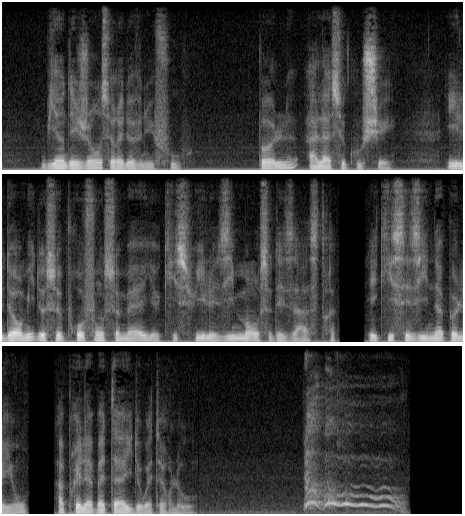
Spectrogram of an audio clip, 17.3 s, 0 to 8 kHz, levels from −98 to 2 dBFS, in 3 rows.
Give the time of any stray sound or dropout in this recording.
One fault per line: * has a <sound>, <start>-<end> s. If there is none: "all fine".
* has a bark, 15.3-16.6 s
